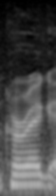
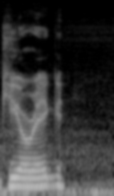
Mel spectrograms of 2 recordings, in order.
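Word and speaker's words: Keurig: You pronounce it Kurig. That's probably the right way to pronounce it.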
